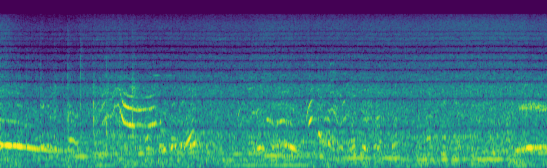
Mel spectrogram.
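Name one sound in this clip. Burning gas hisses and roars steadily from a vent outdoors.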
